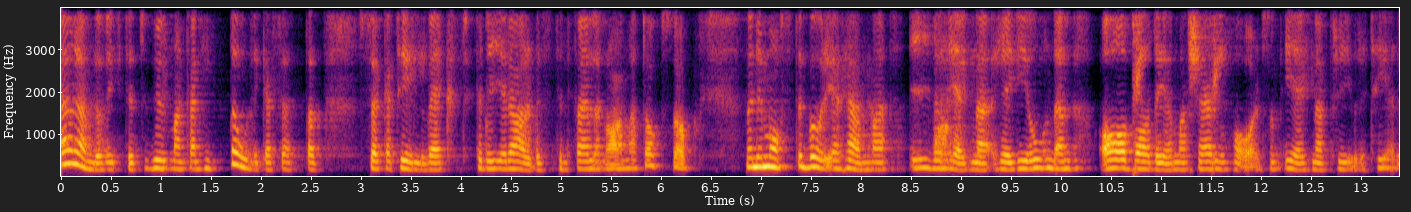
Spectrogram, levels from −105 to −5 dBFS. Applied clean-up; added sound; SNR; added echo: neural mask model DeepFilterNet 3.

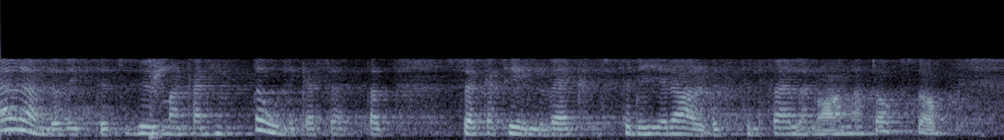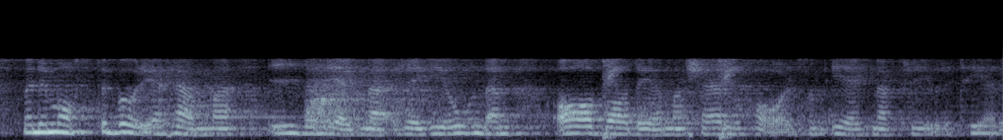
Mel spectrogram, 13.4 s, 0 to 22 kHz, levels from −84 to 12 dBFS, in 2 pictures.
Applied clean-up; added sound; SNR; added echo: none; Thump, thud; 12 dB; reverberation time 2.2 s.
